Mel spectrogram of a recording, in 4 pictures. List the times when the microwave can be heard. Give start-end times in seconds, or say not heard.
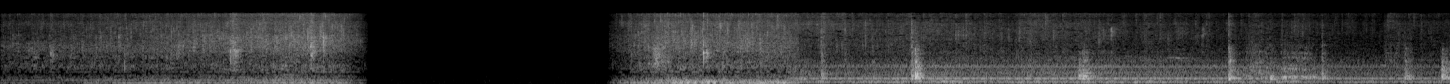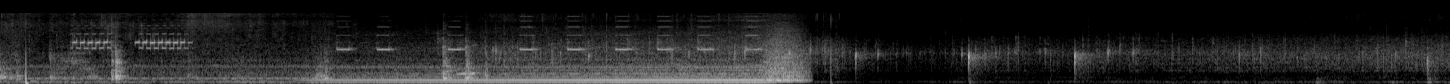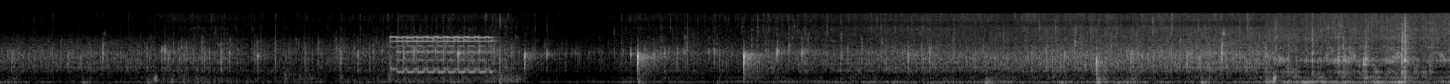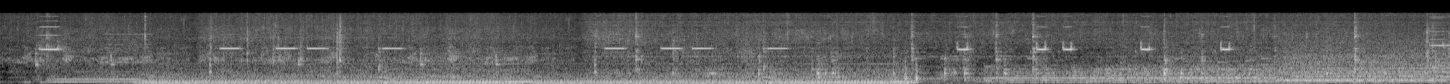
17.4-22.6, 43.8-57.9.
